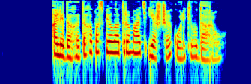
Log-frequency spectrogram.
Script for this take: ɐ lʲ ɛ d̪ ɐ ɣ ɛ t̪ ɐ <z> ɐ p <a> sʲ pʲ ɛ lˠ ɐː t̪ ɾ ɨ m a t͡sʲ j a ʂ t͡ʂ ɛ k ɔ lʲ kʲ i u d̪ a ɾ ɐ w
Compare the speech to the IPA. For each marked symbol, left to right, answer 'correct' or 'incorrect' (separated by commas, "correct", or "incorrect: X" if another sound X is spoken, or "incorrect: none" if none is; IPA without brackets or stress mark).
incorrect: ɣ, correct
